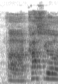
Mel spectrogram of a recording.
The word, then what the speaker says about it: cacio: Yeah, cacio and pepe.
